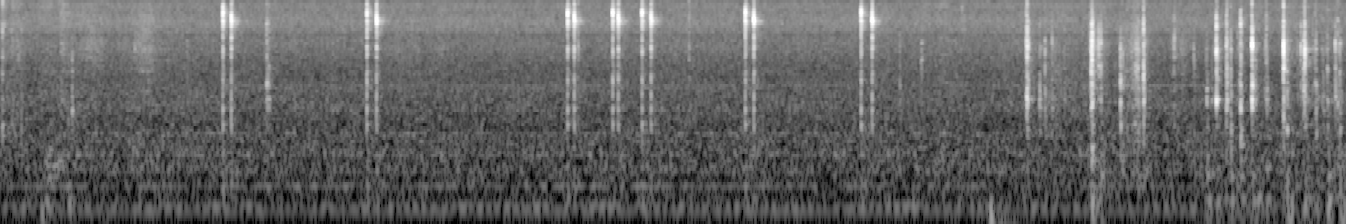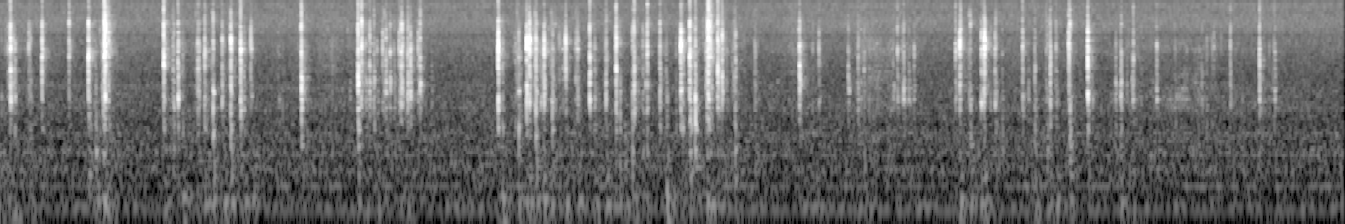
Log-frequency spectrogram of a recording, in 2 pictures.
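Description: Typing on a computer keyboard: a few scattered clicks over the first ten seconds, then quick runs of keystrokes in bursts, with a faint steady low hum underneath.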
